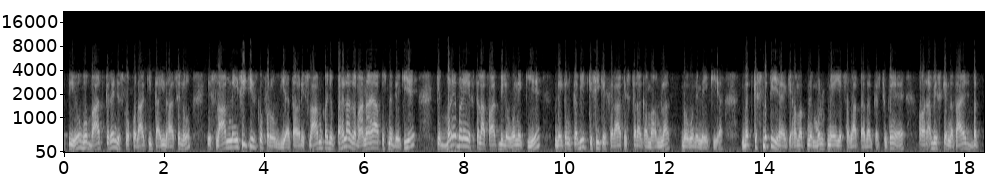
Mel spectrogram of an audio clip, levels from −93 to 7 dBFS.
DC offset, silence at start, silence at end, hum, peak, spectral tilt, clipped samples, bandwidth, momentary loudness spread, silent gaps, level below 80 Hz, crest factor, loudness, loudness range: under 0.1%; 0 s; 0.1 s; none; -10 dBFS; -7.5 dB/octave; under 0.1%; 7 kHz; 6 LU; none; -54 dBFS; 14 dB; -24 LUFS; 1 LU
